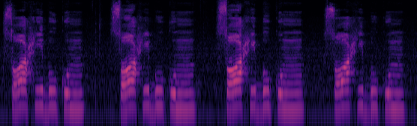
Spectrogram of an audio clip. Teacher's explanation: Forward front پہ out ورڈ push کرنا ہے، ٹھیک ہے؟ صاحبکم، کو پہ بھی آپ کے لپس رول ہوں گے لیکن میم پہ نہیں ہوں گے، میم سکون کے ساتھ ہے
